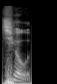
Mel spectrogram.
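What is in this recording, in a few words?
"qiu", Mandarin Chinese syllable, neutral tone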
